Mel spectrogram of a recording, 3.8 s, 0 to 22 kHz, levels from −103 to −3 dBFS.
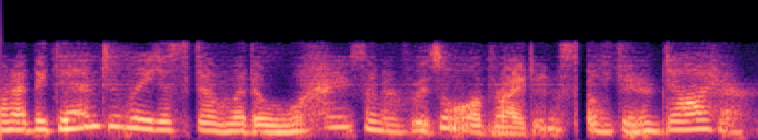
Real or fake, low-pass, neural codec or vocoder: fake; 7.2 kHz; codec, 44.1 kHz, 0.9 kbps, DAC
